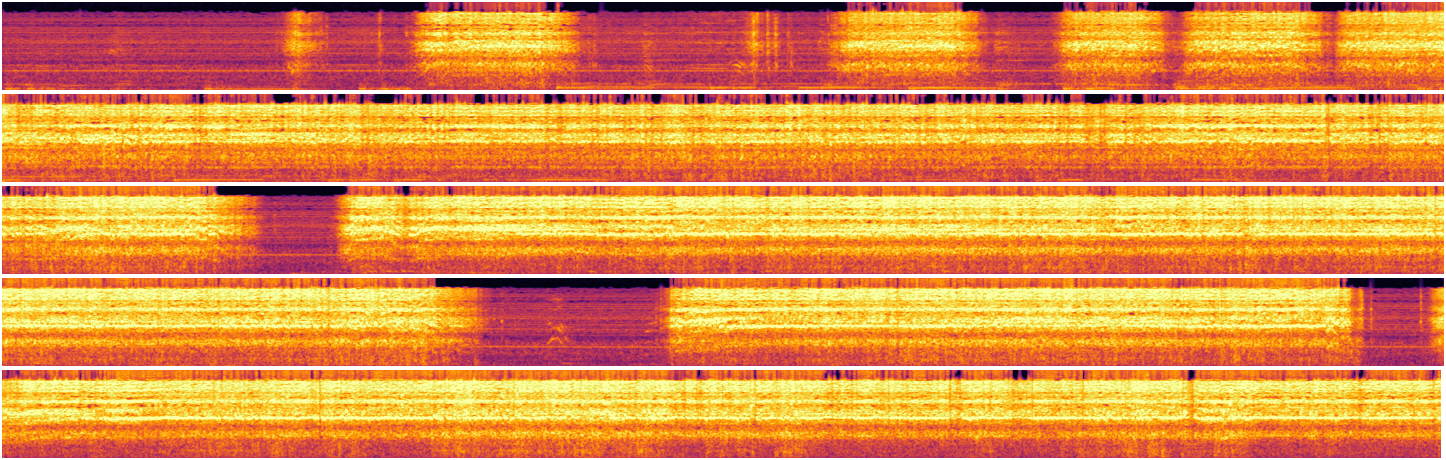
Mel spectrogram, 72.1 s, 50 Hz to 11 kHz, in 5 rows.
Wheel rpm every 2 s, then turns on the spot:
0, 10, 90, 10, 80, 60, 100, 160, 160, 160, 160, 160, 160, 160, 170, 140, 120, 220, 230, 220, 230, 230, 230, 200, 10, 170, 230, 220, 120, 210, 230, 230, 230, 230, 230, 230.
none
